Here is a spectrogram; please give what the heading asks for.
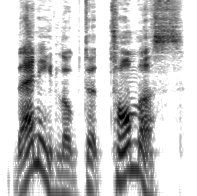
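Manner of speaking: plain reading voice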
